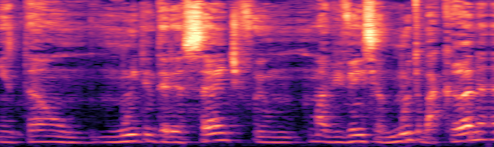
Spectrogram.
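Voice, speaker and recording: Through noticeable background noise and audible room echo, a man talks at a moderate pace in a fairly high pitch. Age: 40s. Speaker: business administrator. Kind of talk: guest lecture. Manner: halting, filler-heavy.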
